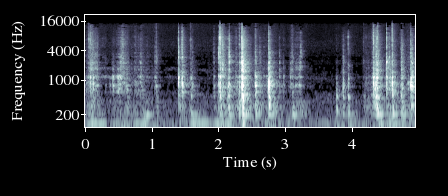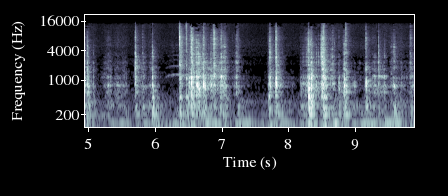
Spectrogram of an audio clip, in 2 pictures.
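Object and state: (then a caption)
Plastic tattoo kit case. Long nails tap and scratch the glossy surface of a closed, hollow purple plastic tattoo kit case near its latch. Quick, bright, clicky taps come in irregular bursts, mixed with scratchy rasps. Each tap dies away almost instantly over a faint low hum.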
